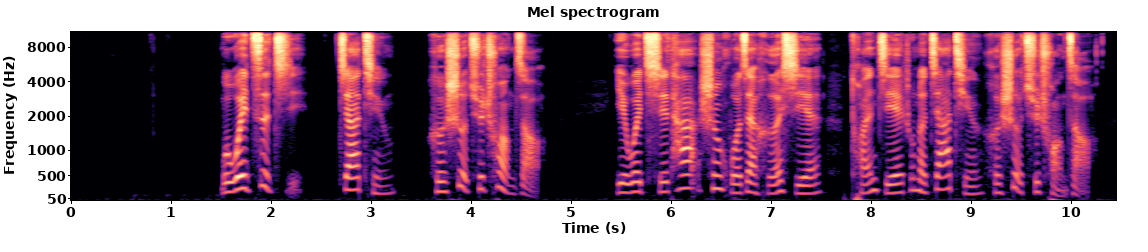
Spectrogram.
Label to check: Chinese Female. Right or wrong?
Right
